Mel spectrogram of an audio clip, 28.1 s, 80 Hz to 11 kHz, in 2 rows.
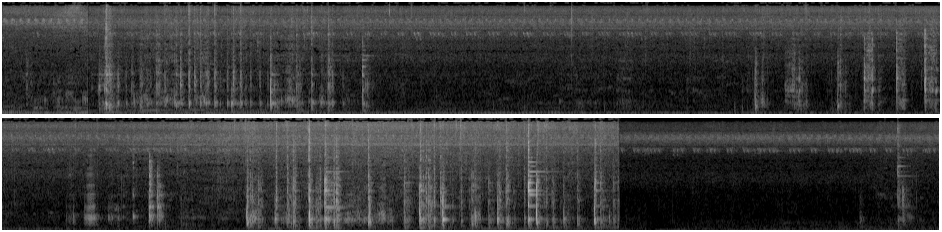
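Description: Onions and chopped tomatoes sizzling as they fry in a pan, with a wooden spatula stirring and clacking against the pan and a wooden board, thickest in the second half. About 23 seconds in the sizzling cuts off, leaving crickets chirping.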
